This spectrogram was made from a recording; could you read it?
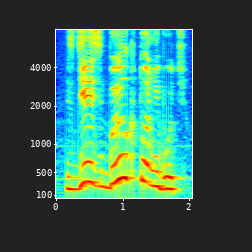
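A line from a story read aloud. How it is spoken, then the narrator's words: Loud shrill female question. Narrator (Russian): громко спросил пронзительный женский голос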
